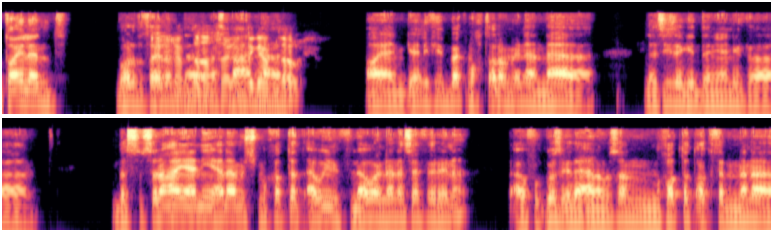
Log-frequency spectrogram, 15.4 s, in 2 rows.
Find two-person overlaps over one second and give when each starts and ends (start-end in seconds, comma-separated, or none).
1.5-2.9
